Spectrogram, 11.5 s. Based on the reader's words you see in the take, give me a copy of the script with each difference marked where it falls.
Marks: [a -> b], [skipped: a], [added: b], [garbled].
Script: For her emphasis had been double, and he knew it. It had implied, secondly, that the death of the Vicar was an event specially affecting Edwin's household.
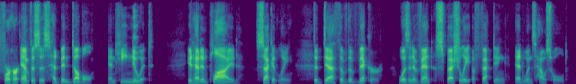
For her emphasis had been double, and he knew it. It had implied, secondly, [skipped: that] the death of the Vicar was an event specially affecting Edwin's household.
